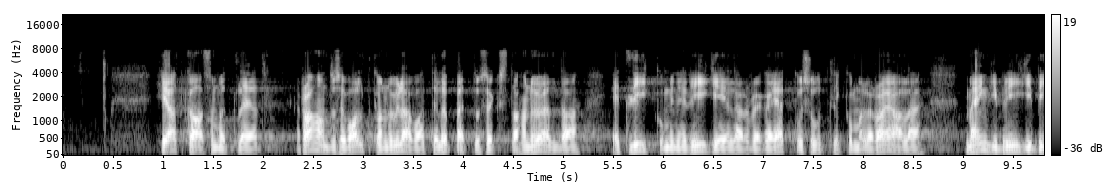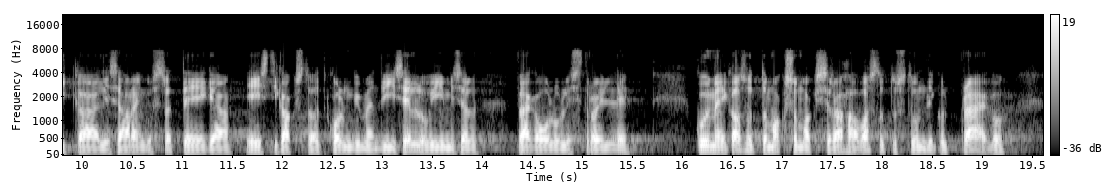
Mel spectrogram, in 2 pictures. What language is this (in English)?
Estonian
